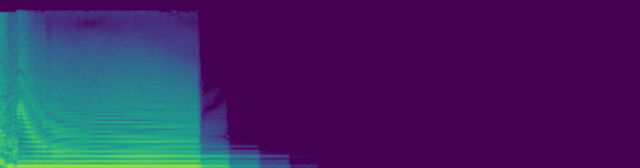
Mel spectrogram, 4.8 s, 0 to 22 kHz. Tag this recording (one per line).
303
Acid
Acidcore
Distortion
Frenchcore
Hardcore
Kick
Kickdrum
